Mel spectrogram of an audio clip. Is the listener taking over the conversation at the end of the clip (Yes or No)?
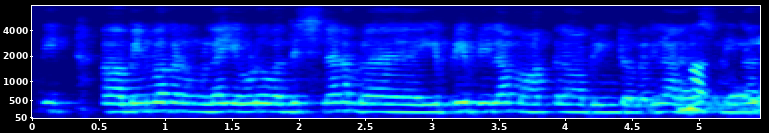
Yes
